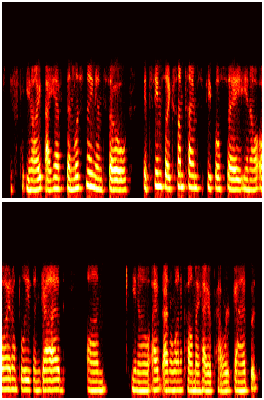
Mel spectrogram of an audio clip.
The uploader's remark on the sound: qualification from the 100 Pounders Phone Meeting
